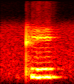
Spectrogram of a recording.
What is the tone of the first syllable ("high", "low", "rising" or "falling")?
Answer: high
